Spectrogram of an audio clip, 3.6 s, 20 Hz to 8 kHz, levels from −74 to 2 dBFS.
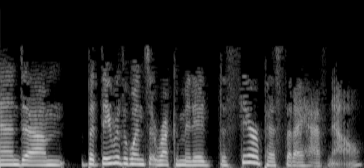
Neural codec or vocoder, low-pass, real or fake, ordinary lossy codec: codec, 24 kHz, 0.5 kbps, DualCodec; 7.2 kHz; fake; MP3, 24 kbps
